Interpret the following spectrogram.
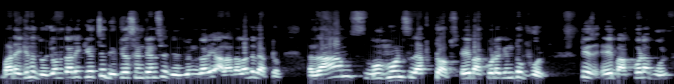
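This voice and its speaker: A man's voice: sits high, very fast, darkish tone. A man teaching English grammar, repeating himself, spelling words letter by letter and checking in with the class often.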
